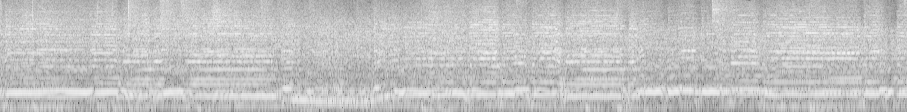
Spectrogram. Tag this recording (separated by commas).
Strum, Bass guitar, Guitar, Musical instrument, Plucked string instrument, Electric guitar, Music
